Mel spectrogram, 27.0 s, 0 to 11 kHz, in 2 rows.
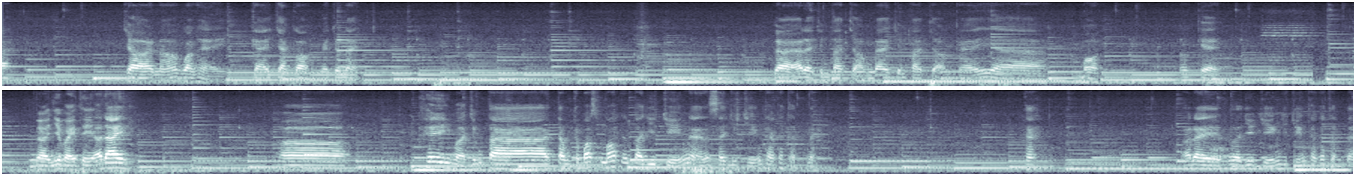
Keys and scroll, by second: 24.8 super+z.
